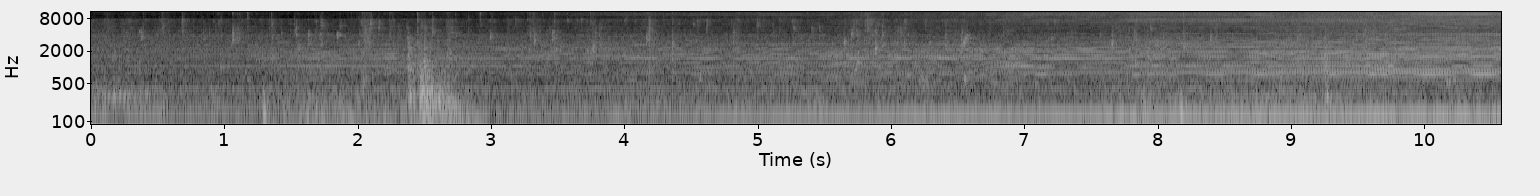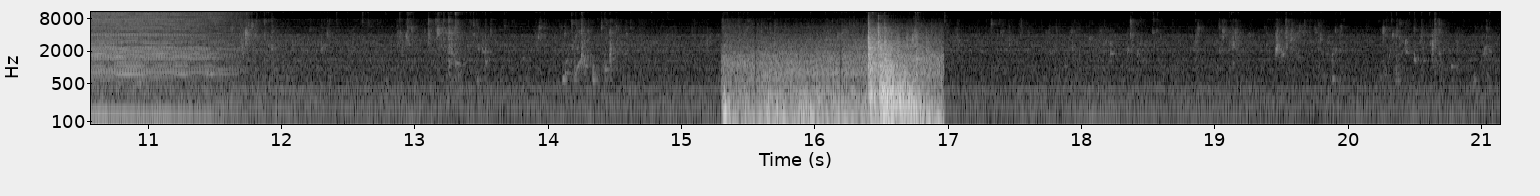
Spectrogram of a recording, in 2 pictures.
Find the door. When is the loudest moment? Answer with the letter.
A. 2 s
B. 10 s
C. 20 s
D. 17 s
D.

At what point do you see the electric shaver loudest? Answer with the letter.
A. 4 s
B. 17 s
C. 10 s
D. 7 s
C.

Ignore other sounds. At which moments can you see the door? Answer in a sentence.
You can hear the door from 1.4 to 3.0 s, from 8.2 to 9.3 s and from 15.3 to 17.0 s.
